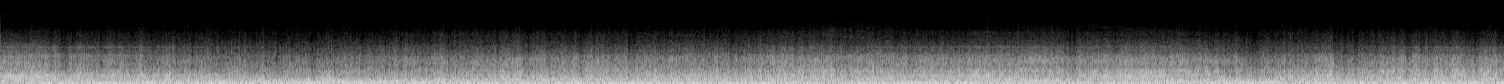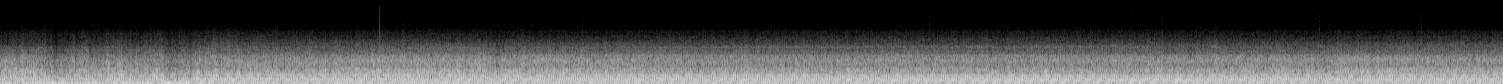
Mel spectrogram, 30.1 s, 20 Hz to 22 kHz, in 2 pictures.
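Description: Harley-Davidson Sportster S's 1250 Revolution Max V-twin running through its stock exhaust on the move. For the first dozen seconds or so the note is rougher and buried in more noise. It shifts in pitch, then from about seventeen seconds in settles into a steady, even drone.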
